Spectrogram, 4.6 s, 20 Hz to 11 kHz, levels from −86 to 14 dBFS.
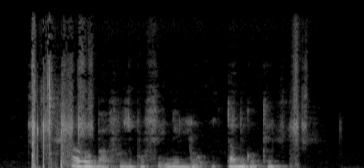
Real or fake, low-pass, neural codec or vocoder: real; 9.9 kHz; none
